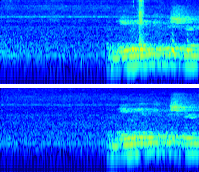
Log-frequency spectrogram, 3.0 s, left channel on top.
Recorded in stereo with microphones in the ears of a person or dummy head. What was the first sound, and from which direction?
A man speaking, 20° left (ahead or behind).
